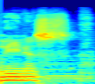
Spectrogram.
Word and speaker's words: Linus: Some people try to call me turbos, which is just hard to pronounce. So, so as long as they it's some variation of Linus, I'm fine with it.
